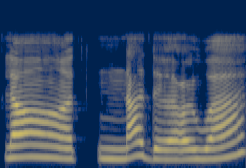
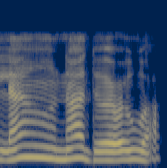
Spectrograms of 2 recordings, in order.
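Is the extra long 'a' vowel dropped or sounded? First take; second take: sounded; dropped. First: The extra long 'a' vowel is sounded. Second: The extra long 'a' vowel is dropped. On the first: The speaker calls it wrong. "नहीं" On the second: The speaker calls it right. "बल्कि"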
